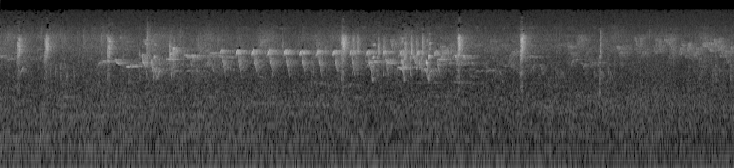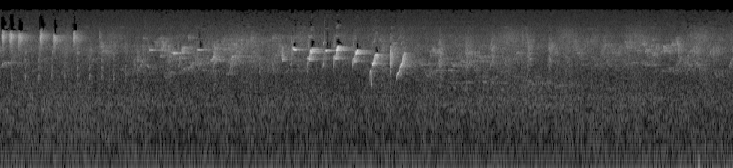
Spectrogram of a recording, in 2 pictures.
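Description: Small birds chirping over a steady outdoor hiss: a long run of rapid high chirps in the first third, a short burst near the middle, and a louder series of sharp chirps about two-thirds in.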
